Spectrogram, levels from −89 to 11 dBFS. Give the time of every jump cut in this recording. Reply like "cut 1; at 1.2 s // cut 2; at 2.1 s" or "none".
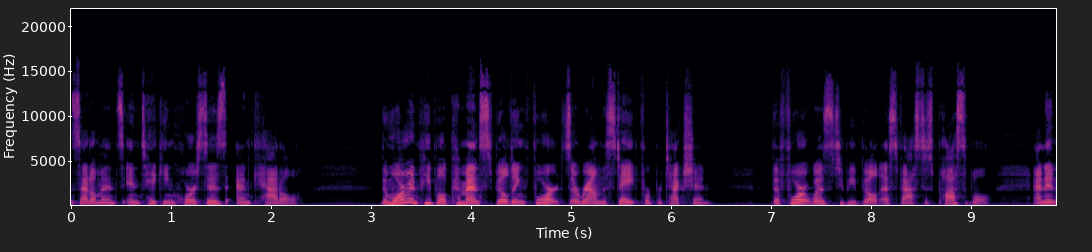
cut 1; at 6.8 s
